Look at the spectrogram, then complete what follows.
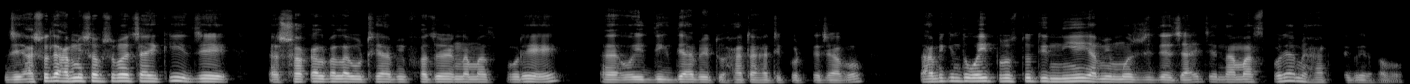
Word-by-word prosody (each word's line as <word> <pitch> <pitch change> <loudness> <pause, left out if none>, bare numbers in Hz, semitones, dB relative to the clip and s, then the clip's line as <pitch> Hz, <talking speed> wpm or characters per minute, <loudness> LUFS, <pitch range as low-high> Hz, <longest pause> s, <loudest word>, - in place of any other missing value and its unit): জি, 115 - +1
আসলে 155 +6 +4
আমি 155 +2 +6
সবসময় 155 0 +5
চাই 145 -1 +5
কি 170 - -2 0.2
যে, 140 - +3 0.6
অ্যা 115 - -1 0.2
সকাল 125 +2 +3
বেলা 135 -1 +4
উঠে 120 +1 -4
আমি 120 +1 -5
ফজরের 120 0 0
নামাজ 120 -1 -1 0.2
পড়ে 120 +3 0 0.7
অ্যা 115 - -1 0.2
ওই 115 0 +2 0.2
দিক 120 -1 -2
দিয়ে 120 +1 +2
আমি 115 0 -4
একটু 110 +1 -10
হাঁটাহাঁটি 105 -1 -4
করতে 105 0 -11
যাবো। 100 +2 -4 0.7
তো - - -21
আমি 135 +3 -1
কিন্তু 155 0 0
ওই 155 - +7
প্রস্তুতি 150 0 -1 0.2
নিয়েই 150 +2 +3
আমি 125 0 -1
মসজিদে 110 -1 -3
যাই। 110 +1 -3
যে 120 - -9
নামাজ 115 +1 -2
পড়ে 140 +5 -3
আমি 145 -3 -3
হাঁটতে 110 0 -14
বের 105 -2 -8
হবো। - - -14
120 Hz, 170 wpm, -22 LUFS, 110-145 Hz, 0.7 s, ওই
